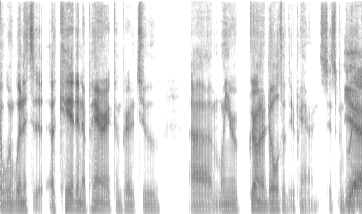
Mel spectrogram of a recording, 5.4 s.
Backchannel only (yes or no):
no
